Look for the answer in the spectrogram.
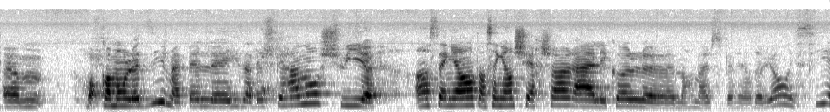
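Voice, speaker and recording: Female lecturer, Quebec French accent, fairly high voice, speaking with the flu; informal conference talk. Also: poor audio. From Quebec, Canada. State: has the flu. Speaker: university lecturer and researcher.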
